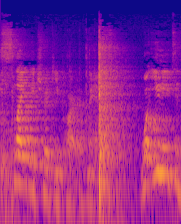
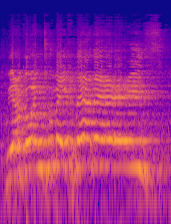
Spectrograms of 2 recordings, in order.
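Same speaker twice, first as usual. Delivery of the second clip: much higher, louder and slower, drawn out with glee; triumphant announcement; 10 semitones higher, 5 dB louder, slower than usual. Real, not acted. Host cheering the mayonnaise into being, triumphant. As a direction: proclaim it like a victory. Triumphant build as oil streams.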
